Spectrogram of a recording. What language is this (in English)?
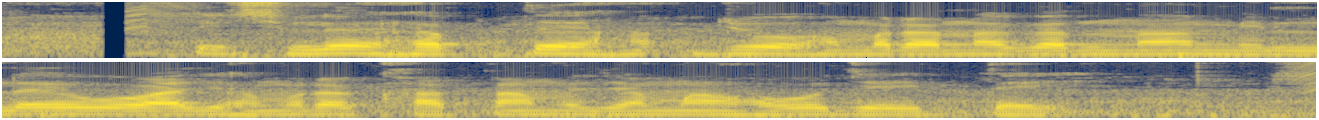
Magahi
